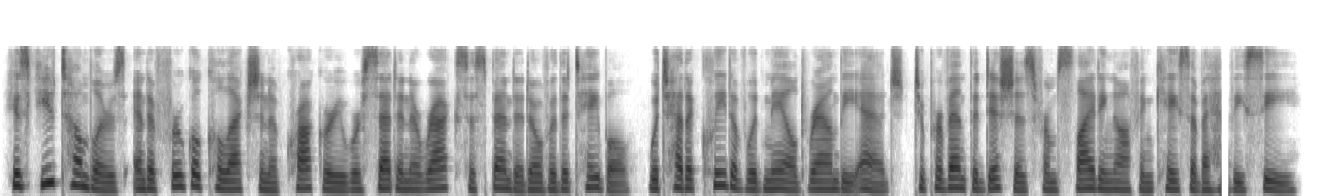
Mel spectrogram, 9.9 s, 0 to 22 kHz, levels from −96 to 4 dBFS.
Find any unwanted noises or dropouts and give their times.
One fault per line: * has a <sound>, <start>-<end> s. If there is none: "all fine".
* has a dropout, 9.1-9.2 s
